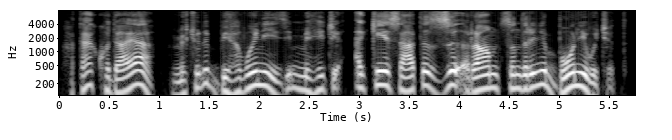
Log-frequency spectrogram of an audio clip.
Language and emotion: Kashmiri, surprised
